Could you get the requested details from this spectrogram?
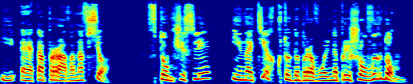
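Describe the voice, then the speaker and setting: A woman voicing a solemn older male rescuer who speaks slowly and gravely. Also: animated, no echo, studio quality. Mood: grave warning. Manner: slow, low and measured.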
